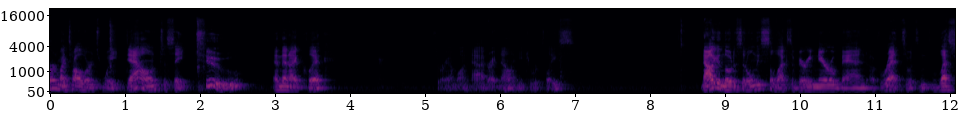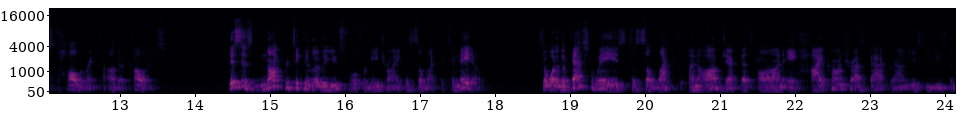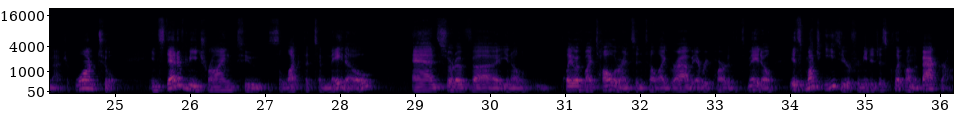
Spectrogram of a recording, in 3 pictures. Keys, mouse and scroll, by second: 0.7 2, 1.8 Return, 2.9 click, 3.7 click, 4.4 click, 5.6 click, 6.6 click, 7.1 click, 7.2 double click, 7.8 double click, 9.0 click, 9.8 click, 9.9 double click, 10.4 double click, 10.8 double click, 11.0 double click, 11.3 double click, 11.7 double click, 11.8 double click, 14.4 click, 15.0 click, 15.7 click, 16.1 click, 16.2 double click, 16.6 double click, 17.1 double click, 17.2 double click, 17.6 double click, 18.1 double click, 29.7 click, 30.5 click, 31.9 click, 35.8 click.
